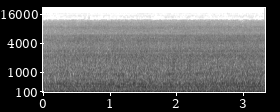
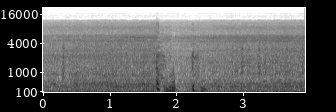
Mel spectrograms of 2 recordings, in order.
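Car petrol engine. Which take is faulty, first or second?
second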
